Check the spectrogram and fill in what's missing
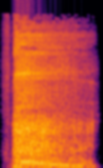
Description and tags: A low pitched guttural voice sound to be used in horror games, and of course zombie shooters. Useful for a making the army of the undead really scary.
Speak, videogames, arcade, games, gaming, Undead, Talk, indiedev, Zombie, Monster, sfx, gamedeveloping, Lich, Growl, Vocal, Voice, Voices, Ghoul, indiegamedev, videogame, gamedev, Evil, game, horror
